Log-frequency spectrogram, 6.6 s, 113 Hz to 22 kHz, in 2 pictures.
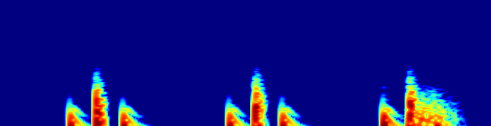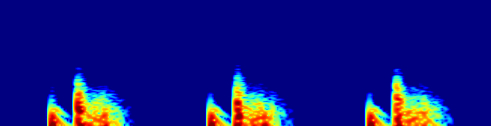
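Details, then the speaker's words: Mitral valve prolapse in heart sounds teaching lecture, leaflets bulging back into left atrium: regular heartbeat near 57 per minute, sharp mid-systolic click followed by rising crescendo late systolic murmur. "فحين سمع صوت عندنا المرمر اللي يشوفوا هذا المرمر يصير من نوع التصاعدي اللي هو الكريشندو فيسمى هذه الحاله يسمى المرمر لكرش سستك مد سستك كليك"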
